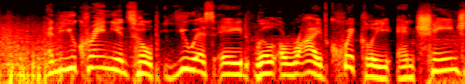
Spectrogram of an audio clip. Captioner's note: voice-over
